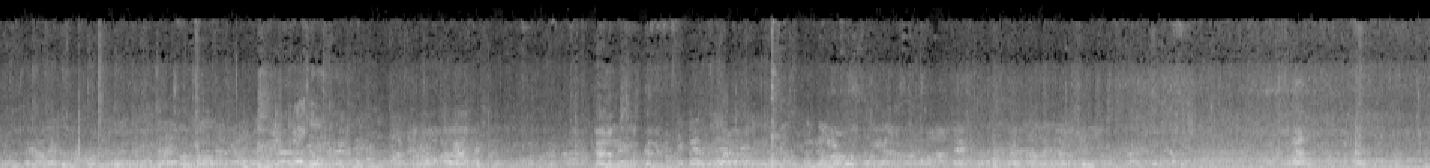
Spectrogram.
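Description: A crowd of men chatter loudly all around, close by.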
